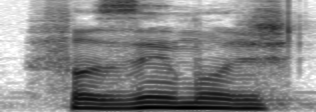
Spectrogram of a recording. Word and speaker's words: fazemos: It's like an U. It's not fazemos, it's fazemos. Fazemos. No way. Let me check this. Fazemos.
